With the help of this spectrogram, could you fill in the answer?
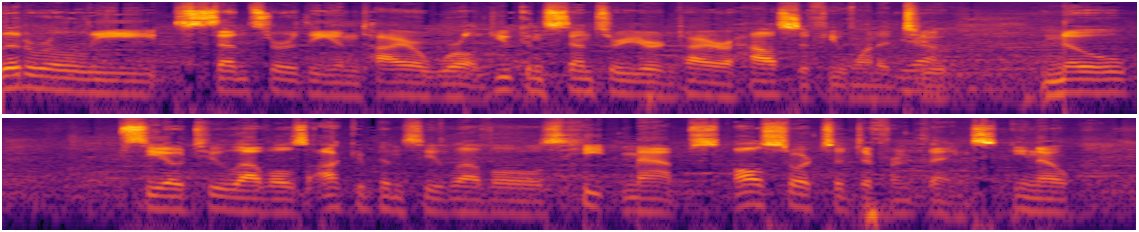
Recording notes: We're onsite at Accruent Insights. We're onsite at Accruent Insights.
